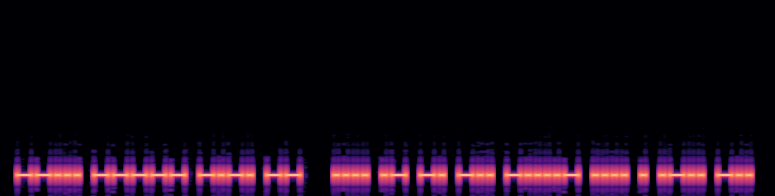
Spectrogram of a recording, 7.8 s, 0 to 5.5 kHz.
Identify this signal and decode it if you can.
Morse code, heard as a keyed tone, about 25 wpm, 600 Hz. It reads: 70CM HAND-HELD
